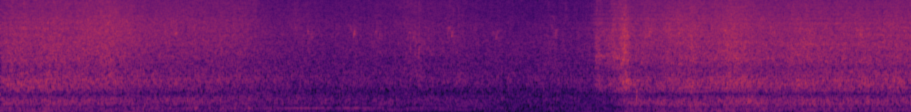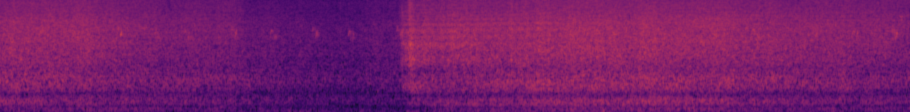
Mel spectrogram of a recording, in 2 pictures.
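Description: Waves crash and surge over rocks close by.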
